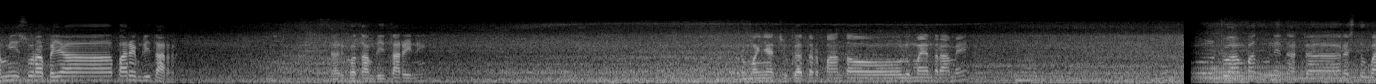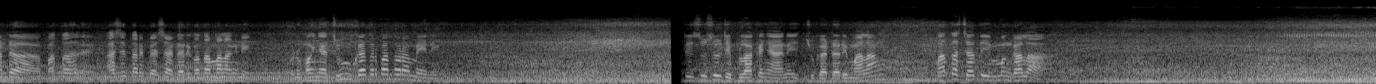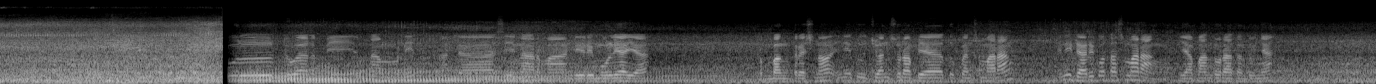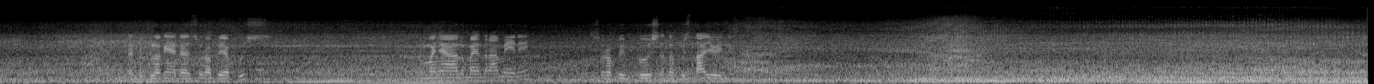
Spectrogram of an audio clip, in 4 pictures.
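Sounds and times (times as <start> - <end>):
road and tyre noise: 0.0 - 55.0
bus diesel engine passing: 40.3 - 47.2, 48.4 - 55.0
bus engine driving past: 48.4 - 55.0.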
